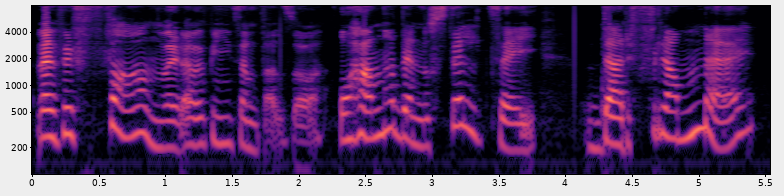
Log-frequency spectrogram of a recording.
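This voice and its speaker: A young woman recounts a story in a casual, chatty flow, peppered with fillers and self-mocking laughs. Her voice sits a little high, and the recording is close and dry. She acts out quoted exchanges, lifting her voice for each line. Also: no echo. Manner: animated, acts out quoted exchanges with bright raised voice; frequent filler "bara" and "liksom", laughs at herself.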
